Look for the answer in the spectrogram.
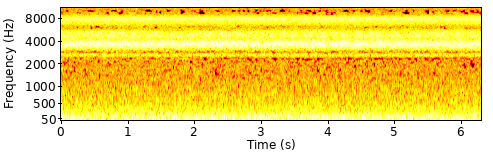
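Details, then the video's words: Midnight chorus of crickets and grass insects, summer to autumn: a continuous high-pitched shimmering drone of overlapping chirps, steady in loudness, over faint low background hum. "Cricket sound 2 hours, summer autumn night grassworm lullaby"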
